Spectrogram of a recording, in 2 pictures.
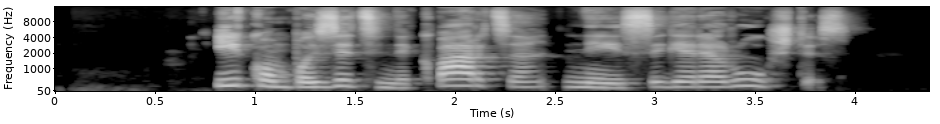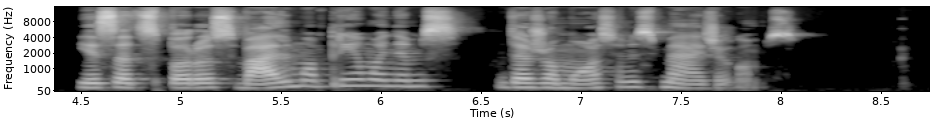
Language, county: Lithuanian, Vilnius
